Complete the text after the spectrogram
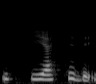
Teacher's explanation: İstəyəsidir sözündə T samiti D samitinə çevrilir.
